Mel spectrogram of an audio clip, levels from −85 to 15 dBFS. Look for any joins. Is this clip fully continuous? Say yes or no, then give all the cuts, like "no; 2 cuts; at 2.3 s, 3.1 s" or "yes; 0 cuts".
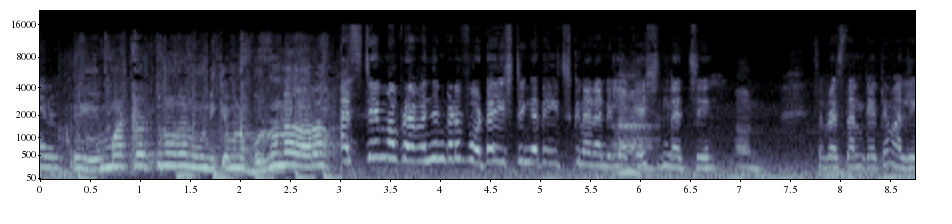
yes; 0 cuts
